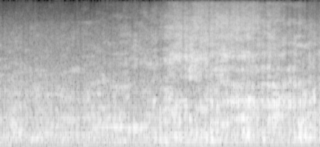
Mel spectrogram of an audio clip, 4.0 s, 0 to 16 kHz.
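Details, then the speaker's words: Yanmar 15 kW diesel generator, just under 800 hours, after fuel priming: diesel catches and settles into even steady clatter with no misses or knocks; normal start, to run half hour to temperature. "Okay, so we got it fired up. I'm going to let it run for about a half hour. uh get it up to temperature, make sure it's doing what it's supposed to be doing, running where it's supposed to be running."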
